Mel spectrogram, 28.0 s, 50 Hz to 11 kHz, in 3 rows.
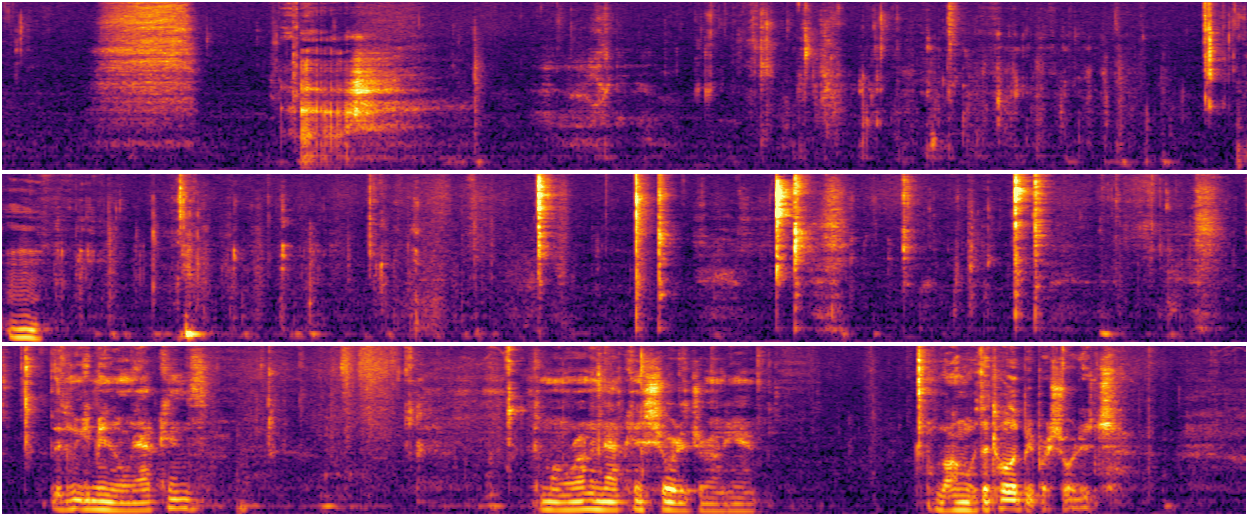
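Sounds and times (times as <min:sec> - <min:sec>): person humming: 0:02.1 - 0:03.1, 0:09.3 - 0:09.7
chewing fried chicken: 0:04.2 - 0:19.0
wet mouth clicks: 0:14.1 - 0:14.5, 0:15.1 - 0:15.5, 0:16.1 - 0:17.3.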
